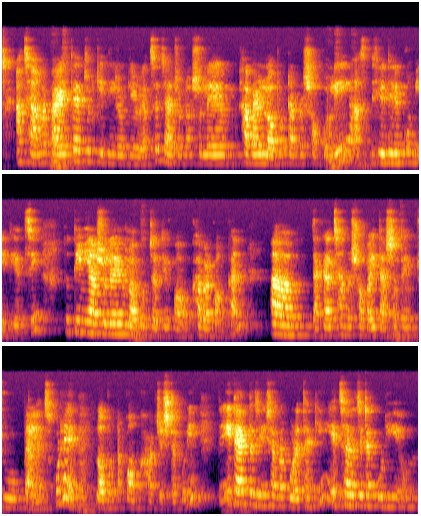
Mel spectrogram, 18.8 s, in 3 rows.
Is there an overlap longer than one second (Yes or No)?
No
